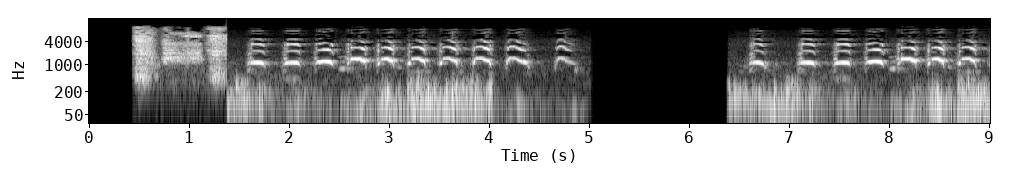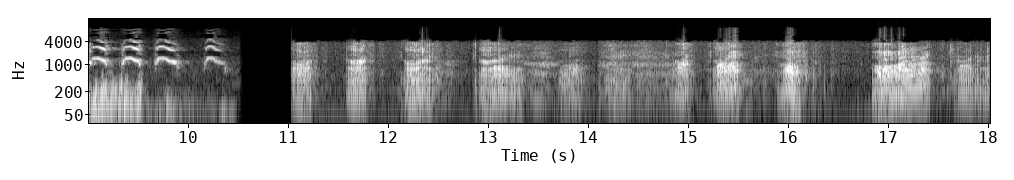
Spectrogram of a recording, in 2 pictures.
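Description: Gulls calling in quick repeated rising-and-falling cries, about three a second, over a low rumble, in two runs with a silent gap between. After that a pig grunts and snorts in a steady irregular series.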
